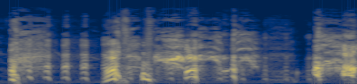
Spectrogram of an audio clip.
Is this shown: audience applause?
no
